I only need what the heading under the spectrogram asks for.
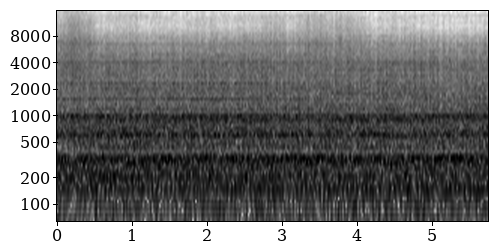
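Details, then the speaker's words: Newly fitted Webasto Thermo Pro 90 diesel coolant heater, replacing a failed Eberspächer on a Demag AC220 crane, warming up around 70°C with the coolant bubbling and pipes already hot. It gives a steady, even roar with a smooth low hum, no knocks or misfires: normal running. "See the coolant bubbling in there. Roaring away."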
